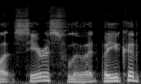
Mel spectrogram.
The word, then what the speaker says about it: serous: It's called, well, serous fluid, and watch out calling it serous fluid. A lot of students would do that. A lot of students would try to spell it that way. There is no I in there. It's not serous fluid, even though it is pretty serious. It's referred to as serous.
